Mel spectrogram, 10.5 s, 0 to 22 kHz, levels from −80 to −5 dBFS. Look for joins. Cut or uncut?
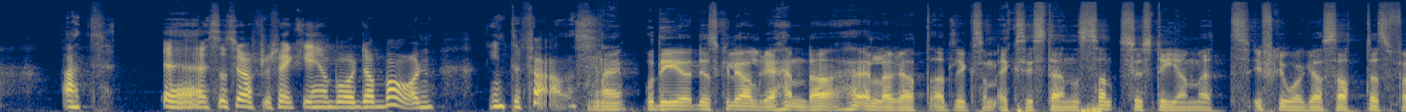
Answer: cut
